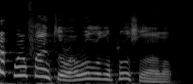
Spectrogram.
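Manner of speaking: squeaky put-on voice. Thanking someone who praised their character voices, in a squeaky voice. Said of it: "doing a squeaky voice".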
